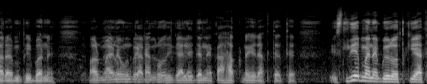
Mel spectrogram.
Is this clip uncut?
no; 1 cut; at 1.4 s

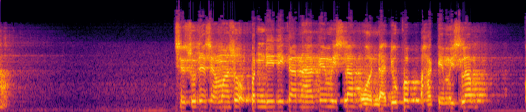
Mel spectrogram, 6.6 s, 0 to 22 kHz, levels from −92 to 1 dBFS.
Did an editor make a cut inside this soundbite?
no; 0 cuts

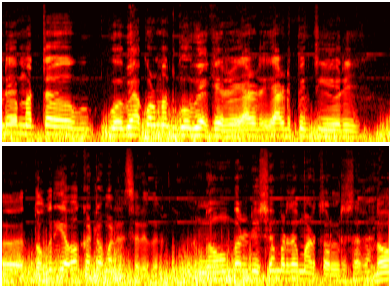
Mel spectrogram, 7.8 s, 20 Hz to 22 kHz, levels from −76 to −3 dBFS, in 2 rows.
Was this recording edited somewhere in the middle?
no; 0 cuts

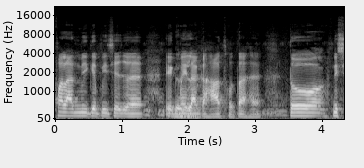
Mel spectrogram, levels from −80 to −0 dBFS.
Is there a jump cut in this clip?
no; 0 cuts

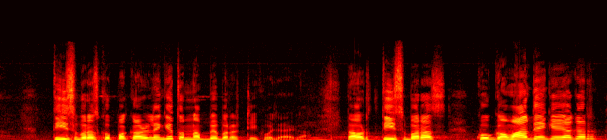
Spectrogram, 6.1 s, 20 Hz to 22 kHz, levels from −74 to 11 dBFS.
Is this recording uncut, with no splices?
yes; 0 cuts

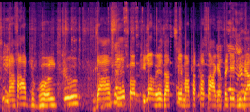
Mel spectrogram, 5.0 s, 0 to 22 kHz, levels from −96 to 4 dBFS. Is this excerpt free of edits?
yes; 0 cuts

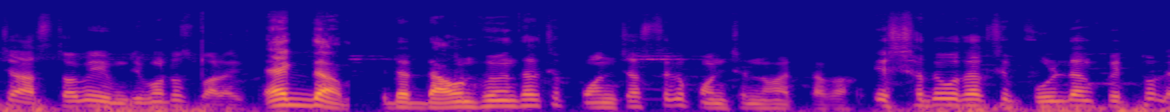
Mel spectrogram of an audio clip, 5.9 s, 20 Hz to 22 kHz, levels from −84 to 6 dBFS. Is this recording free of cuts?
no; 2 cuts; at 1.8 s, 4.3 s

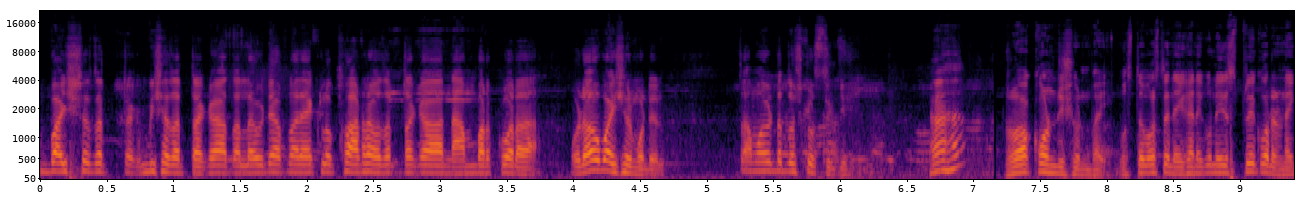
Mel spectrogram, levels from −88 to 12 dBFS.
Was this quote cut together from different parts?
yes; 1 cut; at 7.1 s

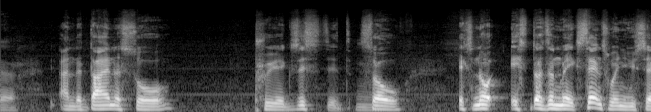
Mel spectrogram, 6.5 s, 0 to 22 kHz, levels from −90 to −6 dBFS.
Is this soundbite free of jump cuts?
yes; 0 cuts

